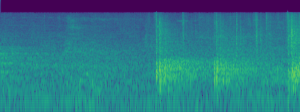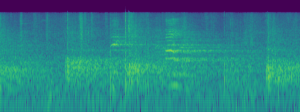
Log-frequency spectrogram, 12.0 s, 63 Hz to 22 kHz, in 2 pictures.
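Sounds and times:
rackets hitting tennis ball: 3.0s - 12.0s.

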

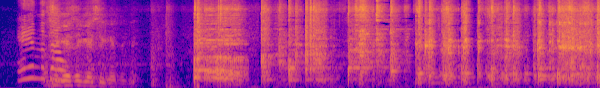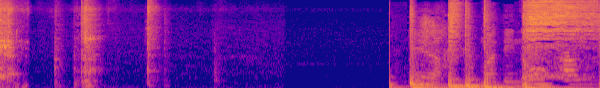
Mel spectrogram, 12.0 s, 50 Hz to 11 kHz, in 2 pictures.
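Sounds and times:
rice clattering in metal pot: 2.0s - 7.0s.

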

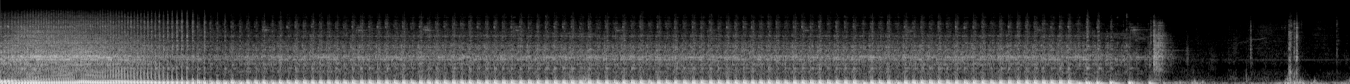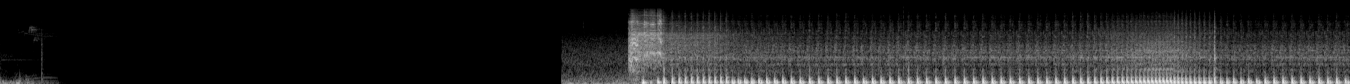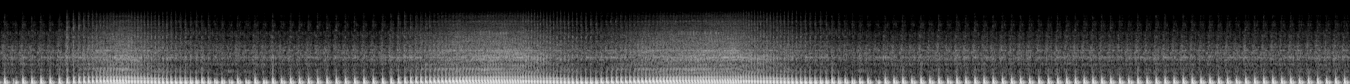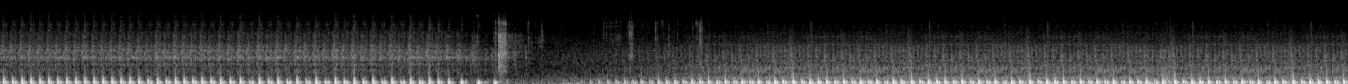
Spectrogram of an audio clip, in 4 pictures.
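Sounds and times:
motorcycle engine idling and revving: 0.0s - 14.1s, 19.8s - 53.9s.

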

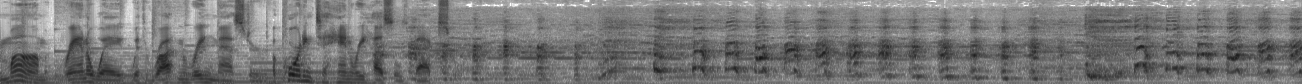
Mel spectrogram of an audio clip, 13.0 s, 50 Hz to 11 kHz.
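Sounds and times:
recorded clown giggling: 3.9s - 13.0s.

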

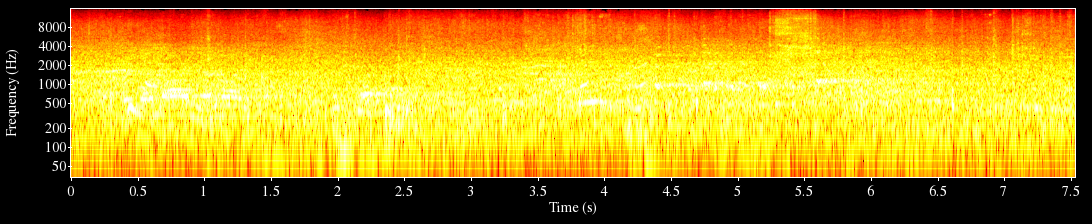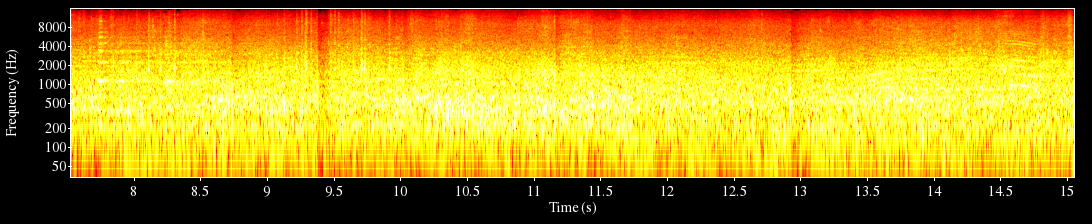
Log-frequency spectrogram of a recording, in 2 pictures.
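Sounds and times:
ice skates scraping on ice: 1.5s - 15.0s.

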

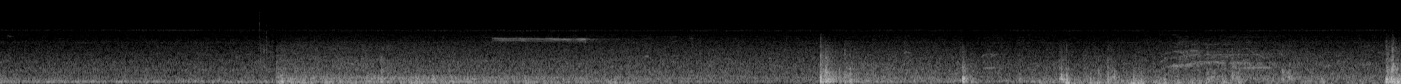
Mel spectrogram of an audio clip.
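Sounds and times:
distant fireworks booming: 2.7s - 14.0s
high whistle: 4.9s - 6.3s.

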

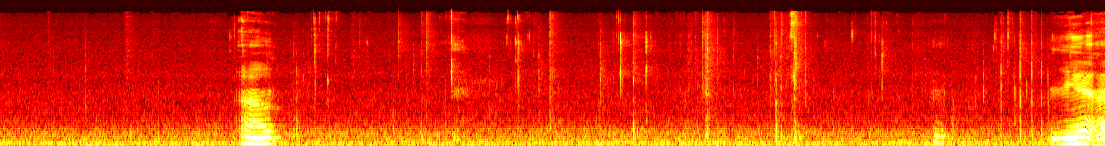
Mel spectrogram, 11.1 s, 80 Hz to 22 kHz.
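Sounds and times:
person chewing crunchy snacks: 2.9s - 9.0s, 9.6s - 10.5s.

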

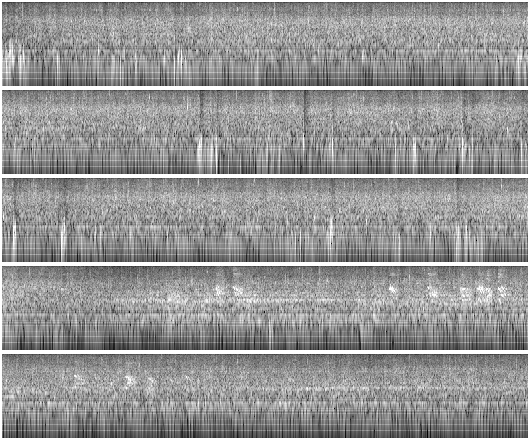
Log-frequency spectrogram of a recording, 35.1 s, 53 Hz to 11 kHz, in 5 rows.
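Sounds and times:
boat engine humming: 0.0s - 35.0s
water washing along hull: 0.0s - 35.0s
short bird calls: 23.8s - 24.4s, 26.2s - 27.9s, 28.8s - 30.7s.

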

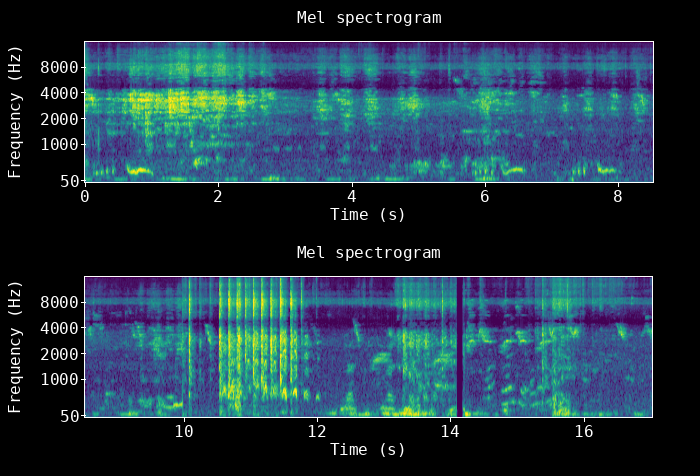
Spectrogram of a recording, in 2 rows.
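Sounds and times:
pigeons cooing: 0.0s - 2.7s, 3.8s - 8.2s, 9.2s - 14.2s
pigeon wingbeats flurry: 10.0s - 11.9s.

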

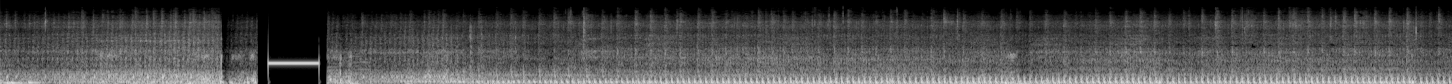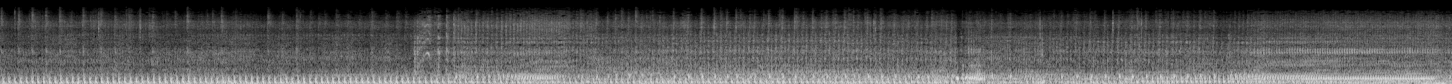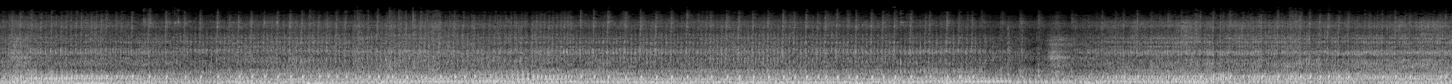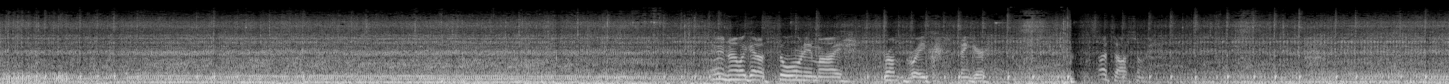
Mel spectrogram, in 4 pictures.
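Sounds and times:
dirt bike engine running: 0.0s - 2.6s, 3.3s - 58.0s
censor bleep: 2.7s - 3.3s.

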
